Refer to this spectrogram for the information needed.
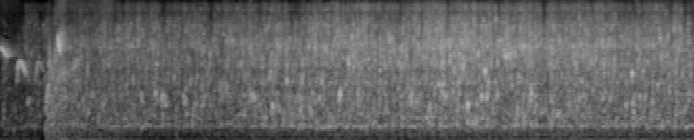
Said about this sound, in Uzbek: Abduazim ariqqa tosh tashlaydi. Shitob bilan oqayotgan suv yo'lini to'sib, sharshara hosil bo'ladi.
